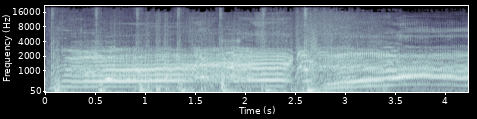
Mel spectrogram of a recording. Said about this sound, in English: You can stop yelling.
